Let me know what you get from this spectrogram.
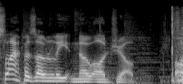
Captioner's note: everyone yelling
